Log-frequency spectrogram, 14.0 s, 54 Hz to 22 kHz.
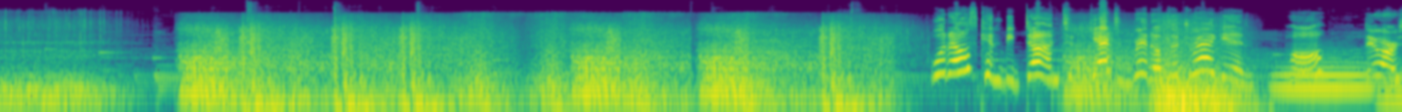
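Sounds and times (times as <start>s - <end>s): booming sound effects: 2.4s - 9.2s
music with steady beat: 8.4s - 9.3s.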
